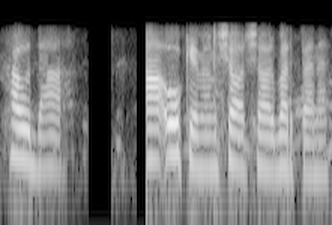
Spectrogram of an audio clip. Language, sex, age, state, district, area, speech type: Kannada, female, 18-30, Karnataka, Dakshina Kannada, rural, conversation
